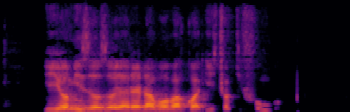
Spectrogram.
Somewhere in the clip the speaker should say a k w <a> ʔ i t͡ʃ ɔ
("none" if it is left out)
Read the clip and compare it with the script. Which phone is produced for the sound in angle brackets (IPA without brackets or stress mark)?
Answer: a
